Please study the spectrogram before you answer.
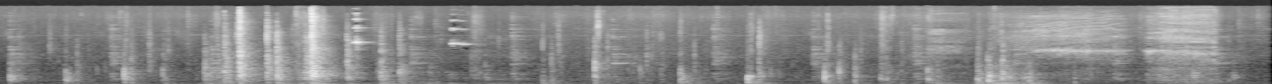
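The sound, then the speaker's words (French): A door being closed, heard as a busy run of sharp knocks, scuffs and steps with a short squeaky creak partway through, followed by further thuds and a softer rustle. “On pourrait nous déranger. Je vais fermer la porte.”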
